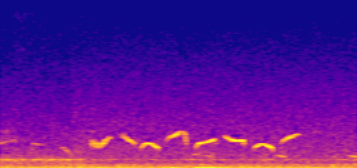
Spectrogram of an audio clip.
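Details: A Chinese hwamei in February sings a quick run of about ten clear, arching whistles, each swooping up or down, over a low background rumble.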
